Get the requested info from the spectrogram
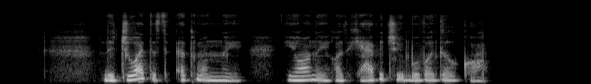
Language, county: Lithuanian, Vilnius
